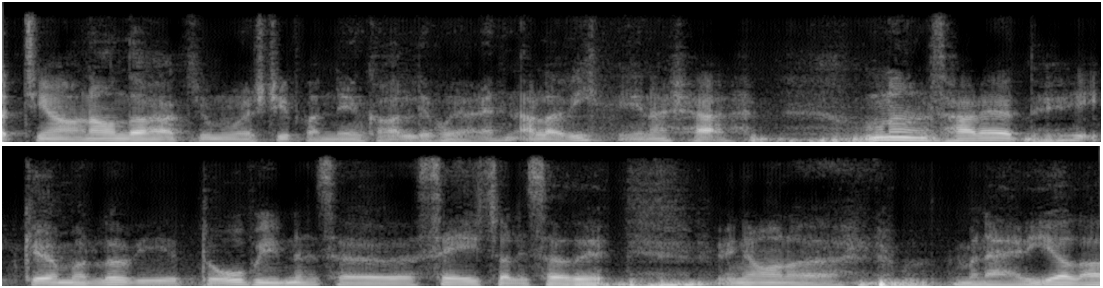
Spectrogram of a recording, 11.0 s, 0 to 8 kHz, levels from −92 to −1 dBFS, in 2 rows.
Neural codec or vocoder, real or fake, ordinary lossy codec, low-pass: codec, 16 kHz, 0.5 kbps, X-Codec, WavLM features, trained on Multilingual LibriSpeech; fake; none; 7.2 kHz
